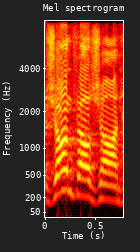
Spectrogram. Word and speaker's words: Jean Valjean: But you got Jean Valjean, who's this prisoner who's been locked in prison for however many years of his life.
